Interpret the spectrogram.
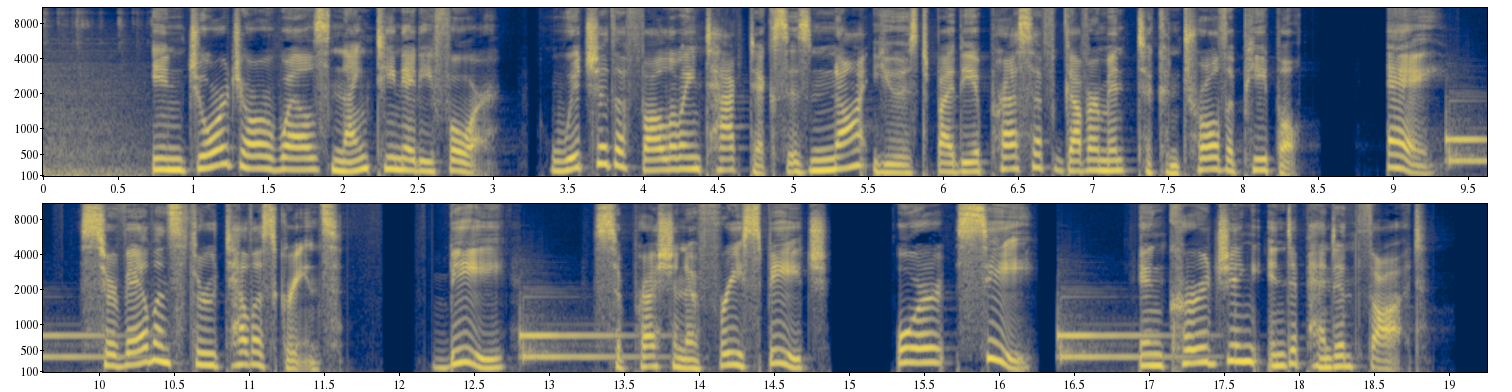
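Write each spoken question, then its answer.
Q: In George Orwell's 1984, which of the following tactics is not used by the oppressive government to control the people?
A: C: Encouraging independent thought.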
